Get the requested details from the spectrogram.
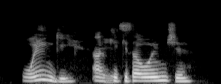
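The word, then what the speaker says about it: UEMG: Ueng. Ueng. Aqui que tá UMG. É. É, mas a pronúncia é o eng.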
